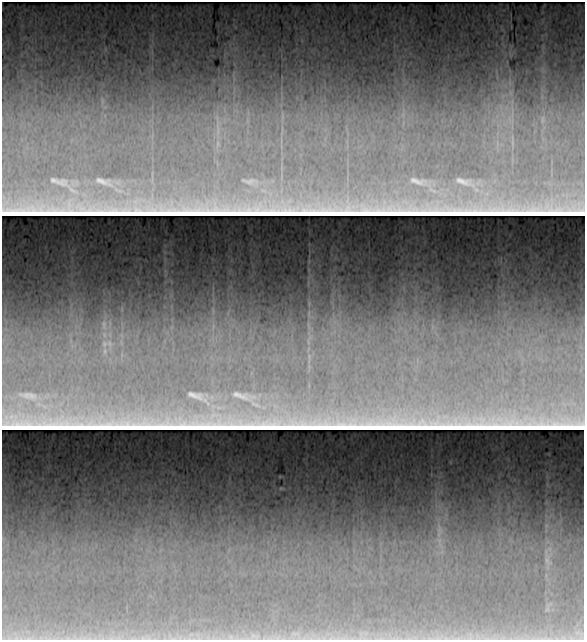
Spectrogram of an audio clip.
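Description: Many footsteps shuffle past on pavement.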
